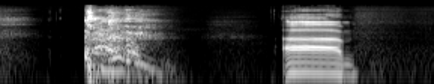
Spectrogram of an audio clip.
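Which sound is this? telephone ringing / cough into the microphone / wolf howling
cough into the microphone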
